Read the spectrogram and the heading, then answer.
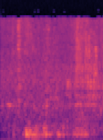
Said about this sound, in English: Do what? Just flush the toilet. All right. No, it's still coming up.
